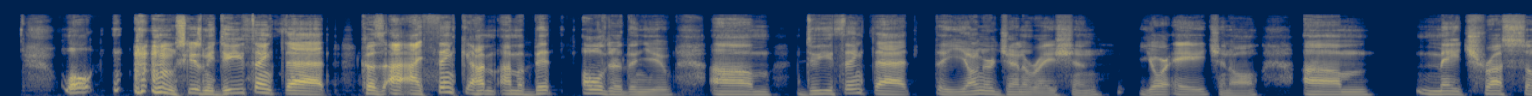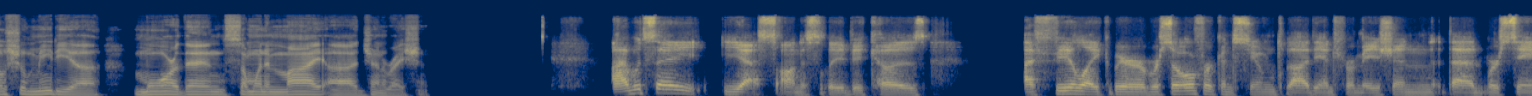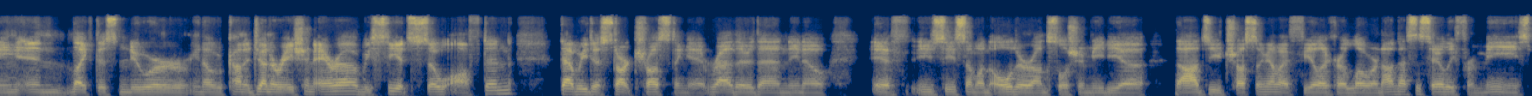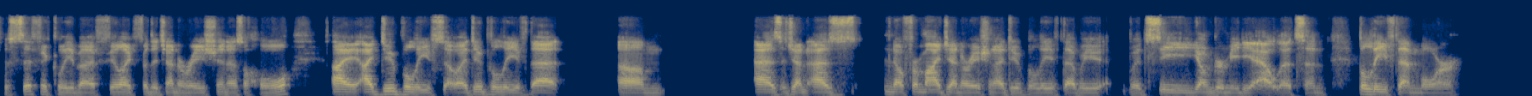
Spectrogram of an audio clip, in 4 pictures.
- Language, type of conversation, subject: English, unstructured, How do you feel about the role of social media in news today?
- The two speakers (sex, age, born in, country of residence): male, 20-24, United States, United States; male, 60-64, United States, United States
- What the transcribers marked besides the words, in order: tapping; background speech; other background noise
